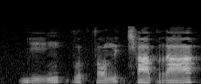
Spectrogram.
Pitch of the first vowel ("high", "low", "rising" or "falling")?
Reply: rising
